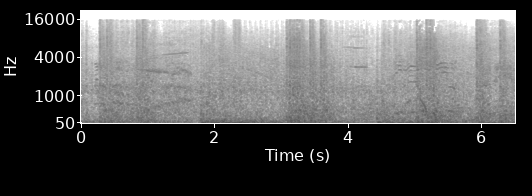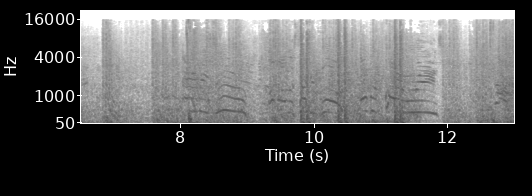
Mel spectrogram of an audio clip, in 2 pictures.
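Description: A rifle fires sharp bursts of shots.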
